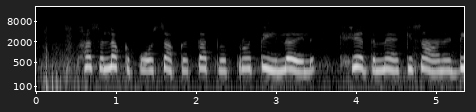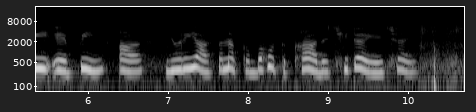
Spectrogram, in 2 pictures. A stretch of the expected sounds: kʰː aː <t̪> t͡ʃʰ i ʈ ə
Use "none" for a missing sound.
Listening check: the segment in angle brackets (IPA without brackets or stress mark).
d̪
